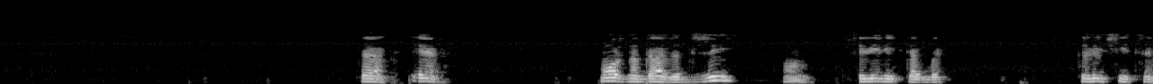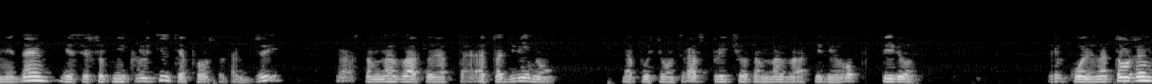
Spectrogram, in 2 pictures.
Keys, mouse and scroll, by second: 2.1 click, 4.1 r, 6.6 g, 8.9-10.1 middle drag, 10.4 middle click, 11.7 middle click, 11.8 scroll down 1, 13.1 click, 13.8 g, 16.3 middle click, 17.7 g, 21.6-22.3 middle drag.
